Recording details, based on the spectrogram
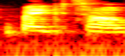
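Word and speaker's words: Bogotá: And the last kind of EP, Bogota, was. I'm saying it wrong, aren't I? No, it's Bogota.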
